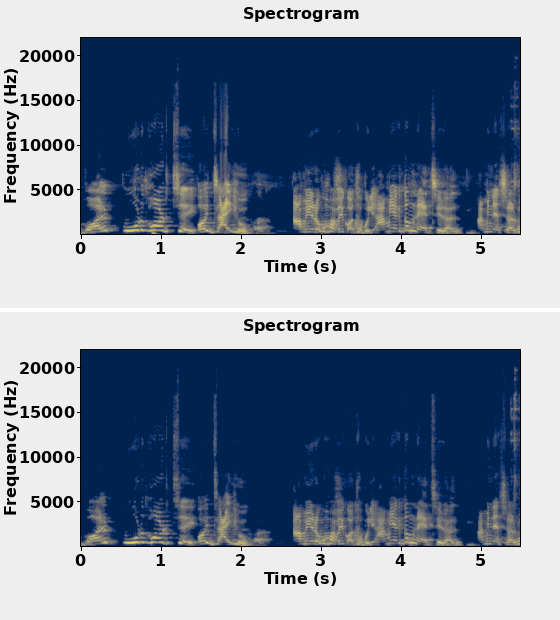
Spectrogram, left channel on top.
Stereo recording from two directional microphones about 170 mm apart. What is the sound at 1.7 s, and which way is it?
A woman's voice, 10° right (ahead or behind).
